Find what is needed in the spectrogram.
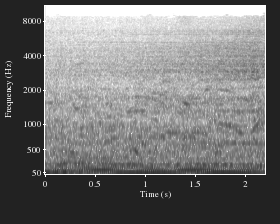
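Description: Electronic dance music from a DJ set played loud over the PA, here a deep, steady bass with no clear beat, under crowd chatter.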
